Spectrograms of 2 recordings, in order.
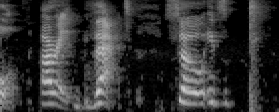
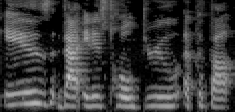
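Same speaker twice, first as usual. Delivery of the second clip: ordinary delivery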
